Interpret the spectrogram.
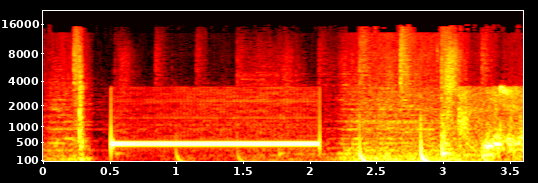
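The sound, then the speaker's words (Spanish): A steady telephone tone of an incoming call sounds once for about a second and a half, a flat mid-pitched hum that cuts off abruptly, followed by soft clicks and handling noise. “Oye, entró ahí, contéstale tú.”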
